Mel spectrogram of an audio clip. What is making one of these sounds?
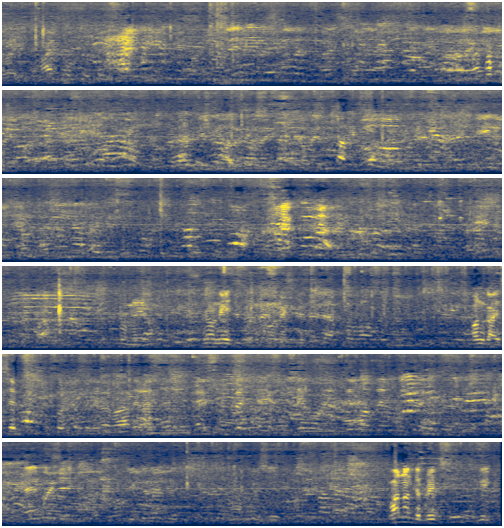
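A crowd of young men and women chatter all around in a busy room.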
